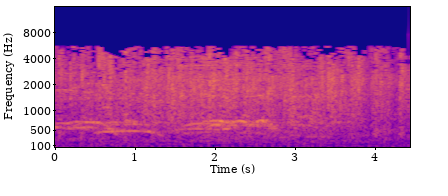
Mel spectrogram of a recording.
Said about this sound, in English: go ahead and clap. Hey, there we go.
